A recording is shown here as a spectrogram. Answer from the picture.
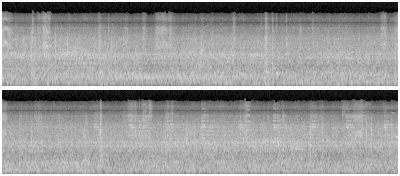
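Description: Miniature park train's open passenger cars rolling along the track in a steady rumble, with occasional clicks from the wheels over the rails.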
